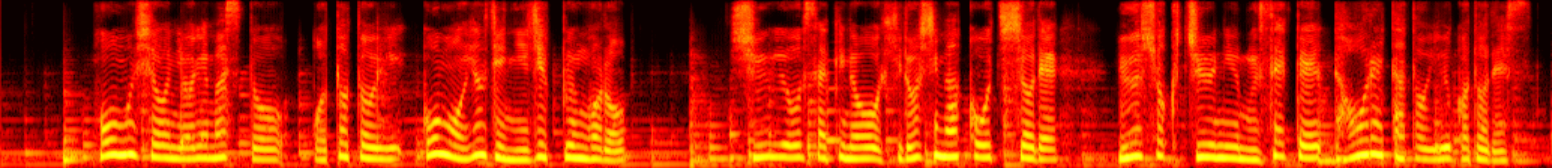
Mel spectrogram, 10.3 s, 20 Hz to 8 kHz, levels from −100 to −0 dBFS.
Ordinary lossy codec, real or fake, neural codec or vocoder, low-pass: none; fake; codec, 16 kHz, 4 kbps, X-Codec, HuBERT features, trained on general audio; none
